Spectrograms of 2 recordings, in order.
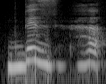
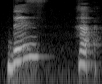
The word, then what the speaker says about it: بزهق: By the way, when I said it slowly here, biz, and I paused, it means abu. Okay? So say it faster. Don't say it too slow. Okay? So bizha, and there's a in the end. I'm not saying bizha. It's bizha.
